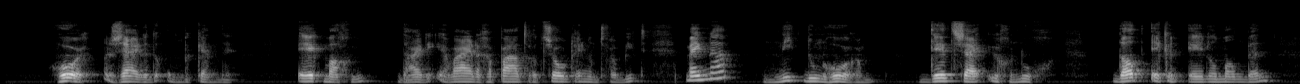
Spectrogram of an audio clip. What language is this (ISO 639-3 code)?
nld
